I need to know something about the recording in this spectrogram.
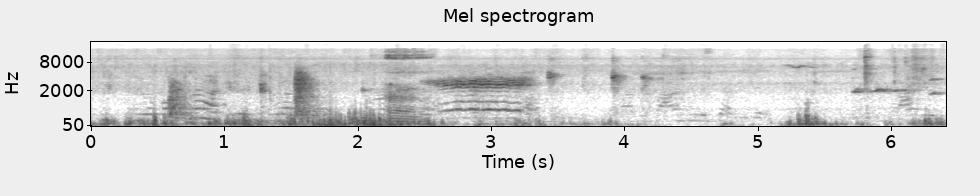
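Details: Native country goats bleating: a couple of quavering, nasal bleats rise above low rumbling noise and people talking nearby.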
